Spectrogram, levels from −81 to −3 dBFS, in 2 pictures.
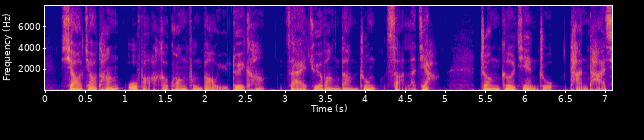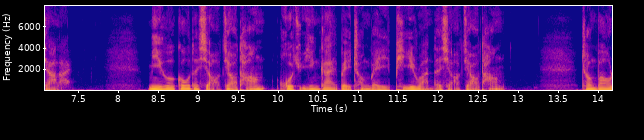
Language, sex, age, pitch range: Chinese, male, 50-69, 85-115 Hz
